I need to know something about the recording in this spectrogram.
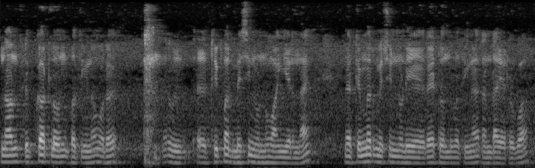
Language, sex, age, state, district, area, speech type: Tamil, male, 45-60, Tamil Nadu, Krishnagiri, rural, spontaneous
